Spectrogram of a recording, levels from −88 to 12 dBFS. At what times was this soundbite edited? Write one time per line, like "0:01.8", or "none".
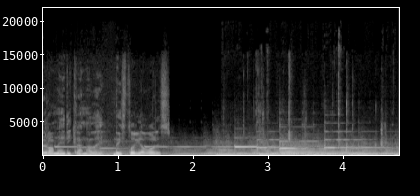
0:01.9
